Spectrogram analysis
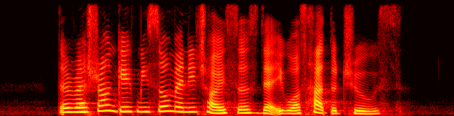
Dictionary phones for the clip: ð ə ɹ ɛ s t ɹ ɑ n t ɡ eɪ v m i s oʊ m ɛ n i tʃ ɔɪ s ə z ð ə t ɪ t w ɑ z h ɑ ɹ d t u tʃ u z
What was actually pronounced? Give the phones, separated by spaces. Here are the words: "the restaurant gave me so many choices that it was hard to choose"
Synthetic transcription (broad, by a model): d ə ɹ ɛ s t ɹ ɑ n ɡ eɪ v m i s oʊ m ɛ n i tʃ ɔɪ s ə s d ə t ɪ t w ɑ s h ɑ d t u tʃ u s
